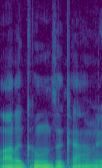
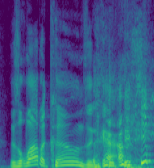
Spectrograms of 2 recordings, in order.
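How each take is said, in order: First: It is said in his own normal voice. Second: It is said imitating David's voice.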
